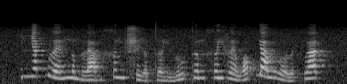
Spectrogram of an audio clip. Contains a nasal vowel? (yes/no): no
